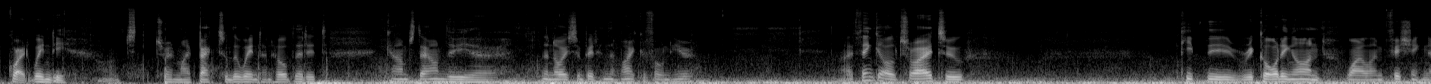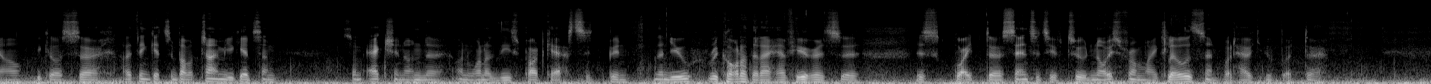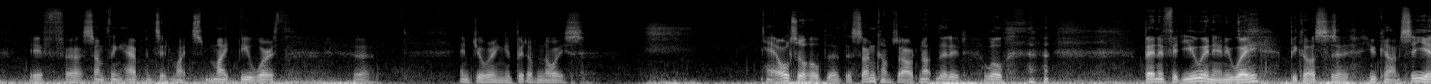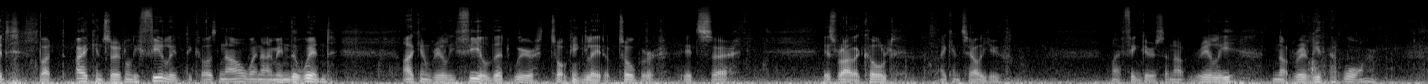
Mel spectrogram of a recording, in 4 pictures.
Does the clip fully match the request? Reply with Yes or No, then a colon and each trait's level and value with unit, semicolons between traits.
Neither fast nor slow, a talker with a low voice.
Yes: average, 170 wpm; low, 105 Hz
